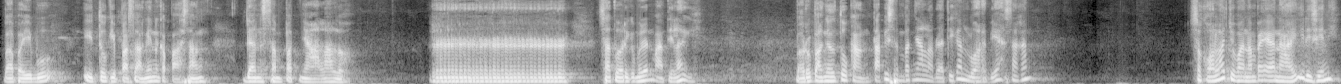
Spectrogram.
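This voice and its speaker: A male pastor telling a personal testimony in a conversational sermon, lively and acting out the voices of the people in his story. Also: medium pitch, fast talker, pauses often, slightly rough. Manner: animated storyteller who acts out quoted voices.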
